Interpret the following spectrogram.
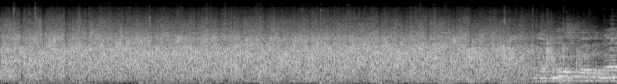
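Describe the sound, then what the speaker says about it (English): At a hall of fame induction, an audience gives loud, sustained applause that fills the room evenly, and a voice rises near the end as it tapers off. "Let's give them a round of applause."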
